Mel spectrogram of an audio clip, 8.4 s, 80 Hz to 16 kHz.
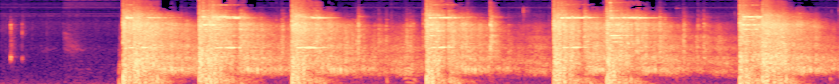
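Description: Two 9mm 1911 pistols firing at a steel dueling tree: about six sharp shots at uneven spacing, starting about a second in, each followed by the ring of a struck steel plate.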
